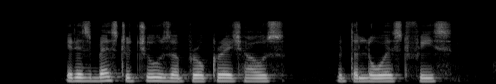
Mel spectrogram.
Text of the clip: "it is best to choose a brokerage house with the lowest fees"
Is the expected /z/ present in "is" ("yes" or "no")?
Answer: yes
